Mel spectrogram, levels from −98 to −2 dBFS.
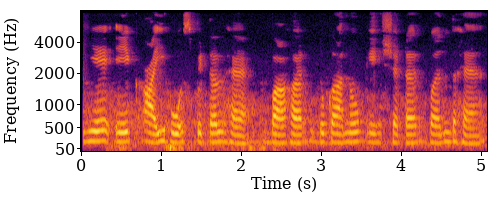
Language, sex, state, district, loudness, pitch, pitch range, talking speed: Hindi, female, Punjab, Pathankot, -18 LUFS, 195 Hz, 180-205 Hz, 130 wpm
